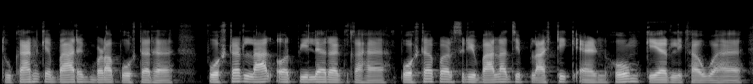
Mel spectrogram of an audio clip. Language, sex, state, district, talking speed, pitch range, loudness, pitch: Hindi, male, Jharkhand, Garhwa, 200 wpm, 100-115 Hz, -21 LUFS, 110 Hz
